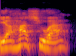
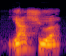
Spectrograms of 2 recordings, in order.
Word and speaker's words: Yahashua: It says here in Yahashua, here we go. Yahashua. See? Yahashua. Yahashua. All right, right here. That's how we say his name. All right. You got some people saying Yahshua.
